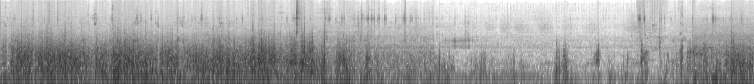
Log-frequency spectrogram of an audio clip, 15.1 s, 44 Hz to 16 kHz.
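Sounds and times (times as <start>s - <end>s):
bicycle tyre rumble on asphalt: 0.0s - 15.0s
wind buffeting microphone: 0.0s - 15.0s.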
